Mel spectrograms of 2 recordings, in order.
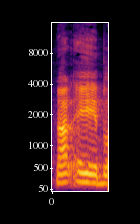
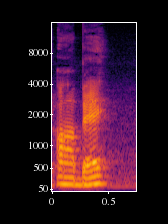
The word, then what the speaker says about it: Abe: Not Abe like Abe Lincoln, but Abe. Abe, it's two syllables, Abe.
